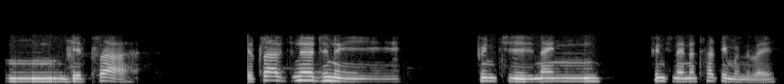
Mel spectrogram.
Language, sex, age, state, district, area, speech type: Bodo, male, 18-30, Assam, Kokrajhar, rural, conversation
